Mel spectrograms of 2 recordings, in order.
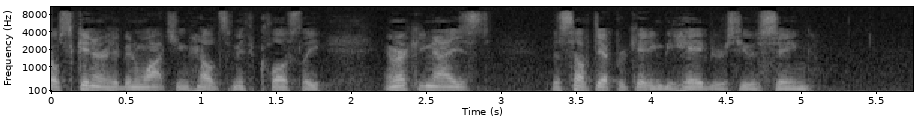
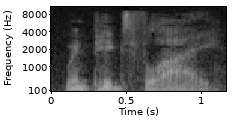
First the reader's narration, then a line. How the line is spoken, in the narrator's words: Schmitty muttered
